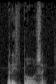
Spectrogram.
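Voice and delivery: ordinary delivery

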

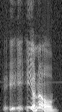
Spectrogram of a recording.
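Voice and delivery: high, halting stammer. Acted. The gentleman stammering at Veneranda, high and halting. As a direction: trip over the first word. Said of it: "balbettò il signore".

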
